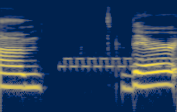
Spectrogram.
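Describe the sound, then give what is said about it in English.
A home landline phone rings with a brief electronic warbling trill, fairly quiet and steady, with a voice speaking just before and after it. “So just ignore that phone call.”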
